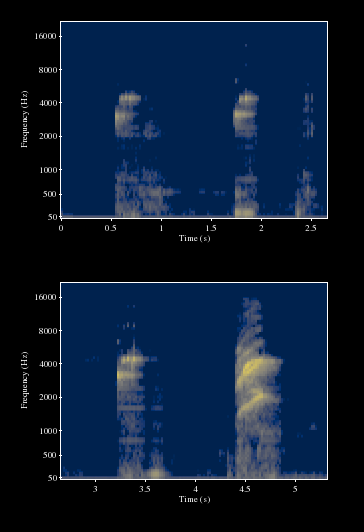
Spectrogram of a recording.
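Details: Kept canary giving short scattered chirps at intervals of about a second, ending in a louder complex chirp; soft low knocks between notes.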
